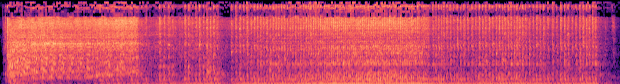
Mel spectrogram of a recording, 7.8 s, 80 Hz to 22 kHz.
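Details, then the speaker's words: Turbo 170 Slant Six with Atomic EFI that previously started: starter grinds and labours with sputtering firing that never settles, cranks but won't start; starter hot, three batteries tried, trunk battery voltage drops; cause unconfirmed. "I'm going to set this Atomic system on fire why will this thing not run now yes it started like crap before but it always started and then it ran pretty well and now it's just full of hate and the starter's hot"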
